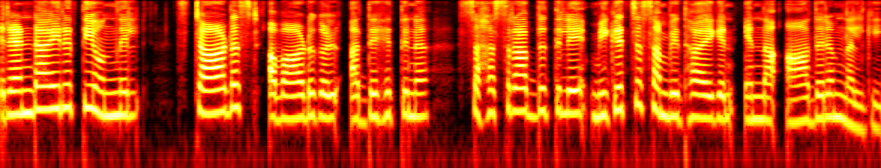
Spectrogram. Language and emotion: Malayalam, neutral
